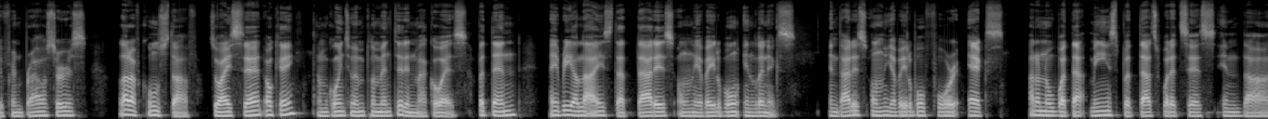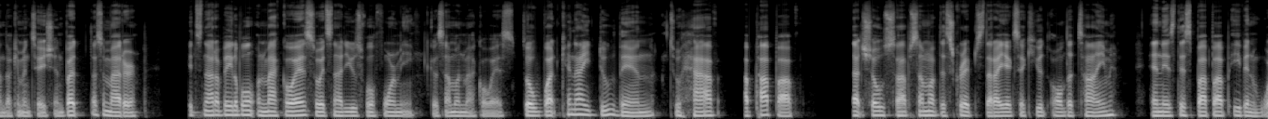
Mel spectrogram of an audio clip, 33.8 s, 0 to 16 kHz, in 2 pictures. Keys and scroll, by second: 0.5 ctrl+j, 0.6 ctrl+j, 1.1 ctrl+k, 1.2 ctrl+k, 1.4 ctrl+j, 2.2 alt+super+w, 2.4 alt+super+w, 4.2 shift+super+[, 7.2 alt+super+a, 9.3 alt+super+a, 9.4 alt+super+t, 9.9 alt+super+a, 10.0 alt+super+c, 11.9 alt+super+a, 13.1-16.3 typing, 16.5 ctrl+r, 17.3-18.6 typing, 18.6 Return, 19.2 Return, 22.8 ctrl+c, 23.8-25.6 typing, 26.1 alt+super+a, 27.8 alt+super+a, 28.3 alt+super+a.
